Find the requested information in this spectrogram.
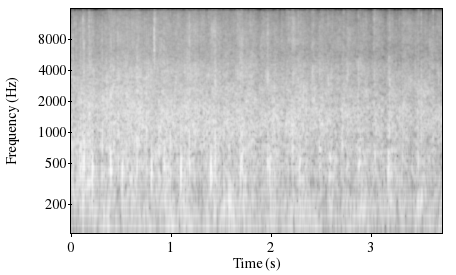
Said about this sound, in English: If you guys would give her a round of applause. She's going to speak to you guys.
